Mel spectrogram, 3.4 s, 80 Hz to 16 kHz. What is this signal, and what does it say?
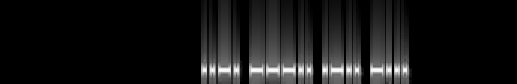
Morse code, heard as a keyed tone, about 46 wpm, 700 Hz. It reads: F8LB
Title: DXCC-100 Call Signs - 4 Characters - 45wpm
